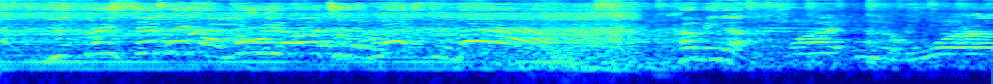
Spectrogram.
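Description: Television game-show soundtrack: background music with people's voices over it, with no clear words, heard from the TV's speakers in the room.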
